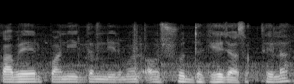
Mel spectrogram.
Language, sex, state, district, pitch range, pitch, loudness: Chhattisgarhi, male, Chhattisgarh, Rajnandgaon, 115-125 Hz, 120 Hz, -17 LUFS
